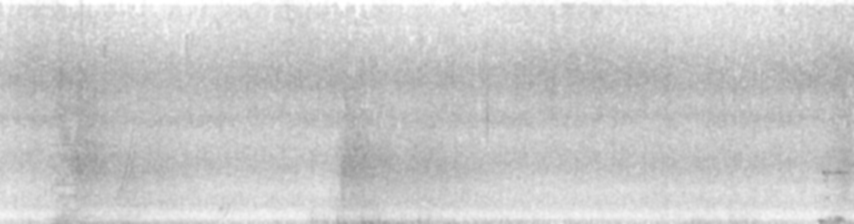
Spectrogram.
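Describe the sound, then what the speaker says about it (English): Thunder rumbles low through heavy rain in Genshin Impact, swelling in deep, rolling waves, with a sharp crack near the end. "Lightning strike."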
